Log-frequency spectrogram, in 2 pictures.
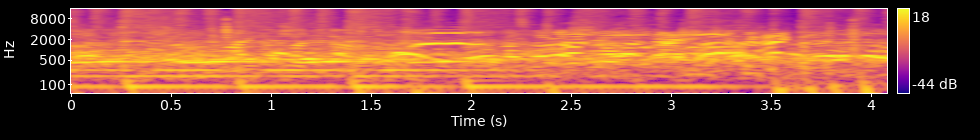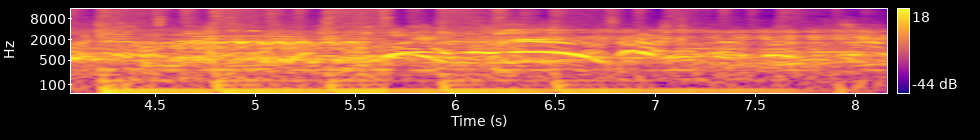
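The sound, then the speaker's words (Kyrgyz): Horses whinny at a traditional ulak (kökpar) horseback game, the hardy, strong Lakai breed, with several rising and falling neighs over a continuous low drone and background crowd babble. “Мына ушул улакларга эм жүдө чыдамлы, бакуват чайыр атлар сапланган.”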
